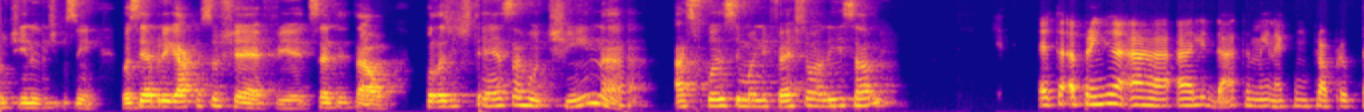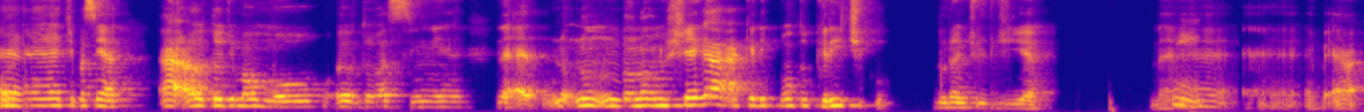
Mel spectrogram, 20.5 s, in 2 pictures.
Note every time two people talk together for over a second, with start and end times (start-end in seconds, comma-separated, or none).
none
